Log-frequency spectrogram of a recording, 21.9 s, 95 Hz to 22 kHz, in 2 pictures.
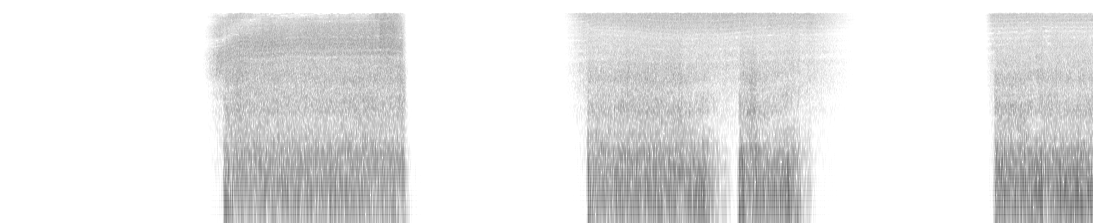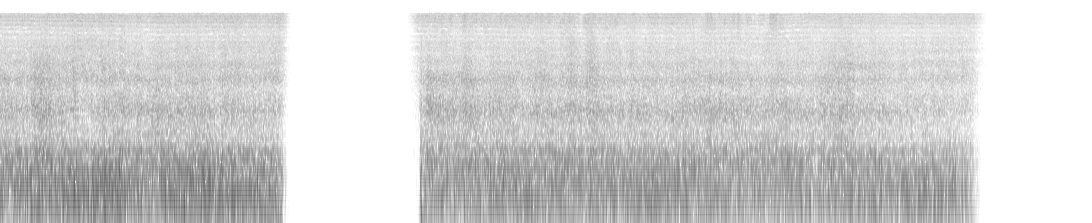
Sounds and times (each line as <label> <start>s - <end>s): Flamethrower short and medium lenght bursts 2.0s - 4.2s
Flamethrower short and medium lenght bursts 5.6s - 8.6s
Flamethrower short and medium lenght bursts 9.9s - 13.9s
Flamethrower short and medium lenght bursts 15.0s - 20.8s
